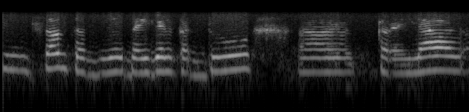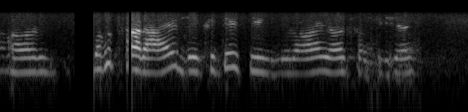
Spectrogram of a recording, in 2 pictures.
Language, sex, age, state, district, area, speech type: Maithili, female, 18-30, Bihar, Muzaffarpur, rural, conversation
